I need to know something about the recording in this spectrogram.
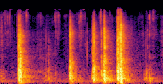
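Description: Sharp percussive strikes from Cretan dancers performing the pentozali: one about a quarter second in, then a quick run of about five in the second half, the last ones loudest.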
